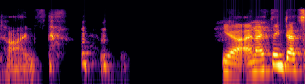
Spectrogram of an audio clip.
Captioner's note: laughing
